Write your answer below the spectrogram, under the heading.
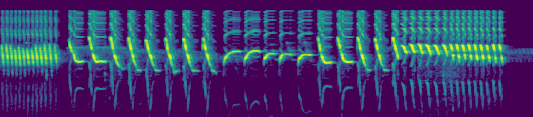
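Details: Canary singing to provoke a silent canary into song: a buzzy rattle, then a long series of downward-sweeping whistled notes repeated about four times a second, closing with a fast even trill.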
